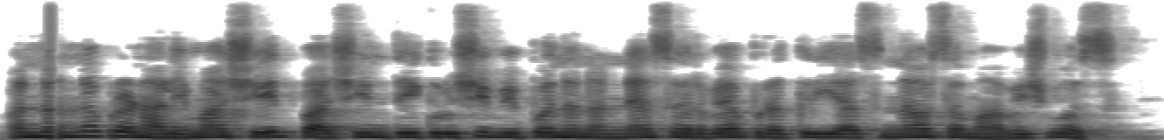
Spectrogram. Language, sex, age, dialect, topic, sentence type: Marathi, female, 25-30, Northern Konkan, agriculture, statement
